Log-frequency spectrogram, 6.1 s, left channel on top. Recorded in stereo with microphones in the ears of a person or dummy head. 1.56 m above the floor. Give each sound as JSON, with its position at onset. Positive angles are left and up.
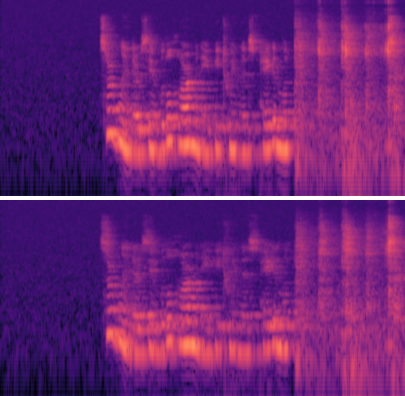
{"t": 1.5, "sound": "a woman speaking", "side_deg": 25, "distance_m": 1.9}
{"t": 4.4, "sound": "running footsteps", "side_deg": 50, "distance_m": 3.5}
